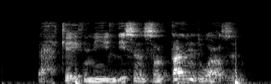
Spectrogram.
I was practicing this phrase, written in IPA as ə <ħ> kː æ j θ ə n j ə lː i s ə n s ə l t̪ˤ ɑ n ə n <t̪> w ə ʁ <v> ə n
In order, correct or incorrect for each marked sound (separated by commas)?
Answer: correct, incorrect, incorrect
